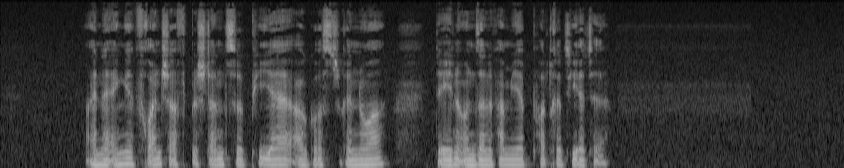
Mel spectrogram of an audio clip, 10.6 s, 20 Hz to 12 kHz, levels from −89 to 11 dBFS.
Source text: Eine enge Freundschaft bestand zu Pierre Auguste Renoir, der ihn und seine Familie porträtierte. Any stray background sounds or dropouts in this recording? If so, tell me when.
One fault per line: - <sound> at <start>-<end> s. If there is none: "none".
none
